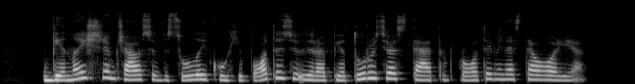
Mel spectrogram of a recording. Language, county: Lithuanian, Vilnius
